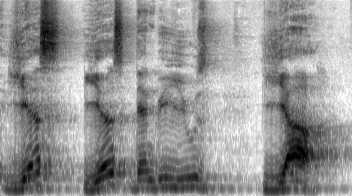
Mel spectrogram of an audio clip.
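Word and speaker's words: ja: yes then we use yeah yeah so here you can see j we pronounce like y so yeah so you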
